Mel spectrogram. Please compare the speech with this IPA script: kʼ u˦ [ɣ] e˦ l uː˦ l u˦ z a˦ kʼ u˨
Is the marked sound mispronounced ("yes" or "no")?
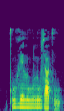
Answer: no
